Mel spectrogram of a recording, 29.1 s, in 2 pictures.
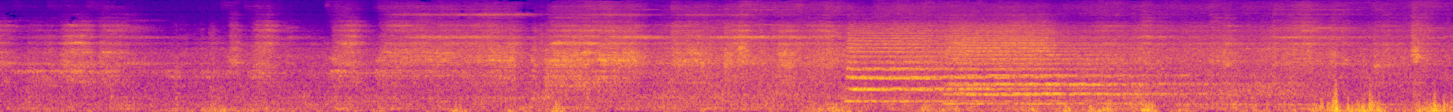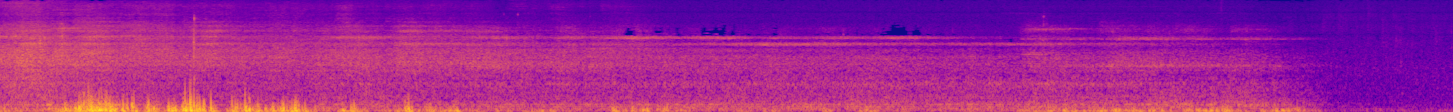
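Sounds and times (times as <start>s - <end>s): train wheels squealing: 0.0s - 16.0s, 16.6s - 27.8s
train horn two-note blast: 8.4s - 12.9s.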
